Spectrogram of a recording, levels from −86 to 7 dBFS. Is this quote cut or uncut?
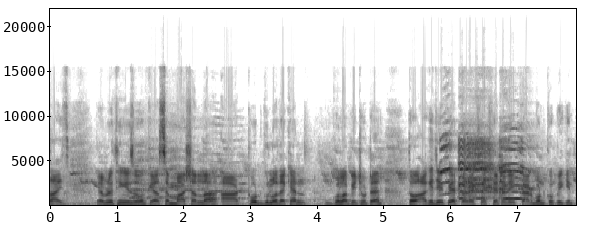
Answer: uncut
